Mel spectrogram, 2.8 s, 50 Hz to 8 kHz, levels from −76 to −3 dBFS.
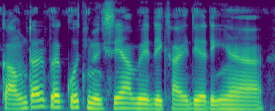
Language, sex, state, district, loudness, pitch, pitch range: Hindi, male, Jharkhand, Garhwa, -14 LUFS, 125 Hz, 115-135 Hz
